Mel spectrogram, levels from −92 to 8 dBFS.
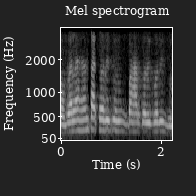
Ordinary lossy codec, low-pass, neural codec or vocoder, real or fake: AAC, 16 kbps; 3.6 kHz; codec, 16 kHz, 8 kbps, FunCodec, trained on Chinese and English, 25 frames a second; fake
